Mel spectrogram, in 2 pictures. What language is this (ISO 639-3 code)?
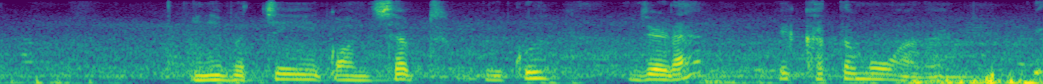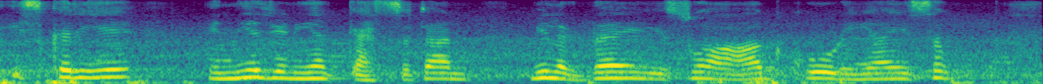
doi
